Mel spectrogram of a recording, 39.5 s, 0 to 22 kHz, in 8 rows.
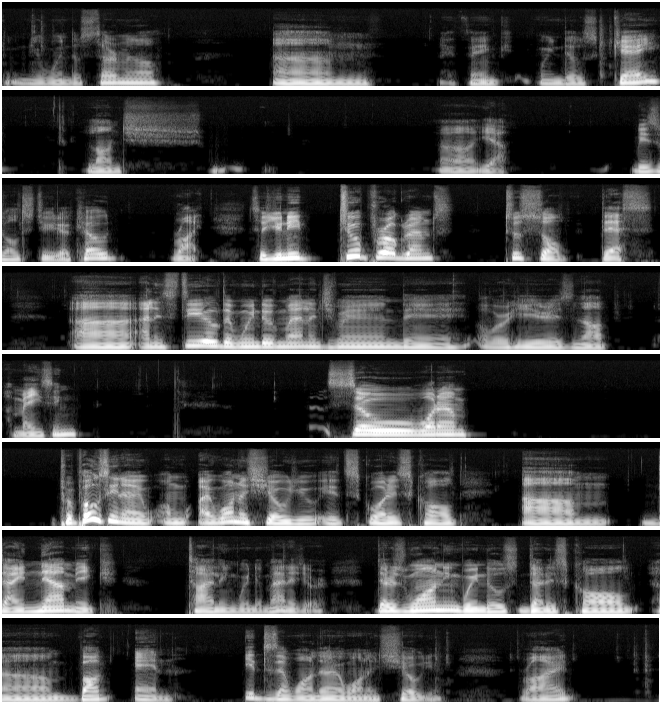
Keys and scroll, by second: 0.2 alt+F4, 4.5 super+k, 17.1 super+Up, 19.4 super+Up.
